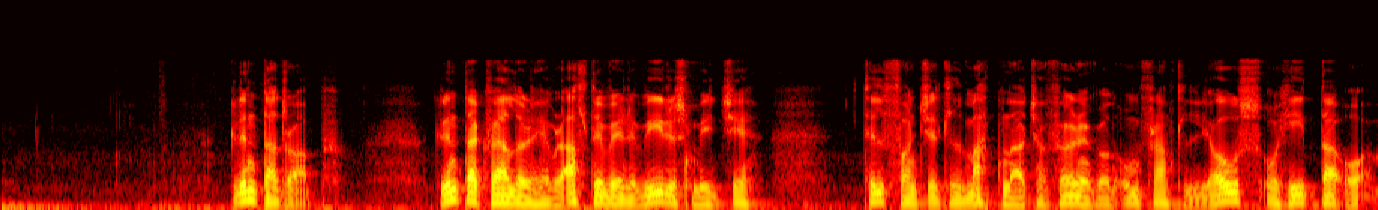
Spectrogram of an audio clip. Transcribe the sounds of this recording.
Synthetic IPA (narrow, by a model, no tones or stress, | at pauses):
ɡ̥ɾɪnt̪ad̪ɹɔ̰ːp | ɡ̥ɾɪnt̪akʰvɛːlʏɾɦɛʋəɾa̰l̥t̪iʋɛːɾɪʋiːɾʏsmiːcɪ | t̪ʰɪlfɔɲt͡ɕɪt̪ʰɪlmaht̪nat͡ʃʰaːføːɾɪŋkʊnʊmfɾam̥t̪ʰɪljowsɔ̰hiːt̪aʔɔ̰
